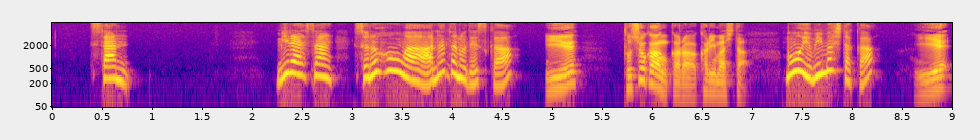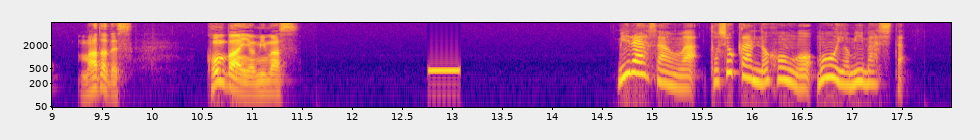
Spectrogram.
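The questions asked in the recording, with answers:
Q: ミラーさんは図書館の本をもう読みました。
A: ×(いいえ、まだです)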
